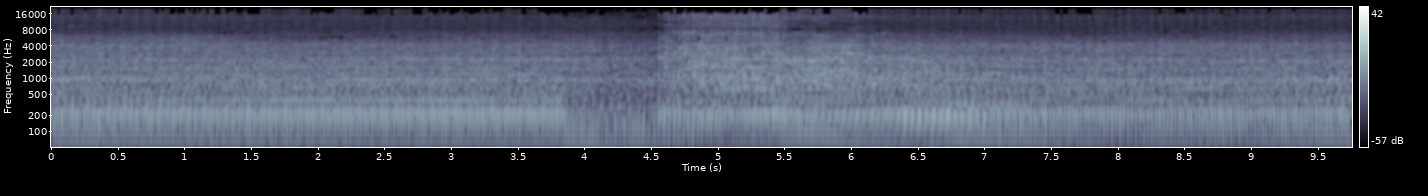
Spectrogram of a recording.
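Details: 70-year-old 1950s barn-find D6 dozer diesel, started via pony motor after years sitting: starting clatter settles into a deep, lumpy chug holding a steady slow beat; normal diesel idle.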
